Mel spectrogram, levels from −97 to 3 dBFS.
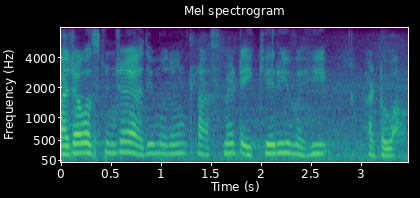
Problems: constant background noise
